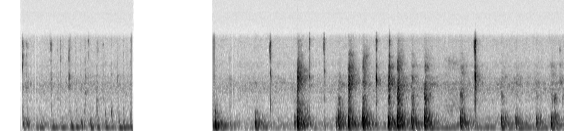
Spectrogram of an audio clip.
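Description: Computer keyboard typing: a run of sharp, irregular key taps, faint at first, then denser and louder from about three seconds in.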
